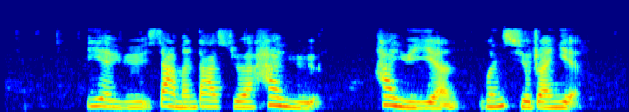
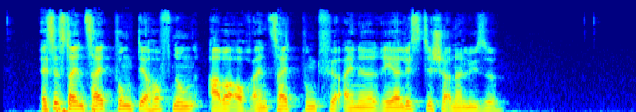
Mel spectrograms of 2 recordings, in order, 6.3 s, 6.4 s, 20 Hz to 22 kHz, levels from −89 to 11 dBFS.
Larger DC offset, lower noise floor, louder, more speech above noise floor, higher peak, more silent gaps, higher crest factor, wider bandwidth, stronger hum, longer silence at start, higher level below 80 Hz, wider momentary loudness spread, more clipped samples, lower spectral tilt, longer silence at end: neither; first, -69 dBFS vs -65 dBFS; about the same, -18 LUFS vs -18 LUFS; first, 51 dB vs 47 dB; about the same, -2 dBFS vs 0 dBFS; neither; about the same, 18 dB vs 18 dB; second, 7.8 kHz vs 15.5 kHz; neither; first, 0.85 s vs 0.4 s; second, -62 dBFS vs -36 dBFS; about the same, 10 LU vs 8 LU; neither; about the same, -5 dB/octave vs -5 dB/octave; second, 0.5 s vs 1.35 s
